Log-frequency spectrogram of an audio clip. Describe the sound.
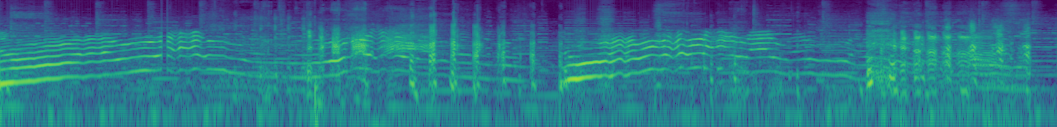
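A person imitates a yowling mother cat to stop her two cats fighting, drawing out long, wavering wails that rise and fall, in two loud bouts broken by bursts of laughter.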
